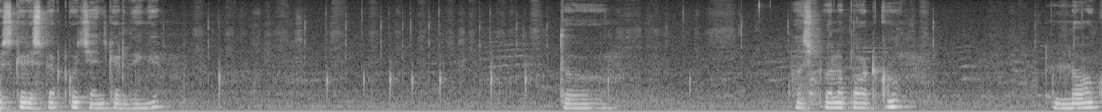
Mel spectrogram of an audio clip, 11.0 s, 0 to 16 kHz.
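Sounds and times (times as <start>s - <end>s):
stylus tapping and scratching on tablet: 1.0s - 9.5s.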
